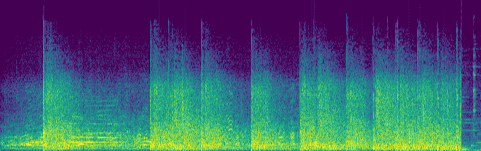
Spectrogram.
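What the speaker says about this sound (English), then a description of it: "The security forces started firing." Bursts of gunfire from security forces in an old documentary, dense crackling volleys that stop and restart in several distinct rapid bursts, loud and harsh throughout.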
